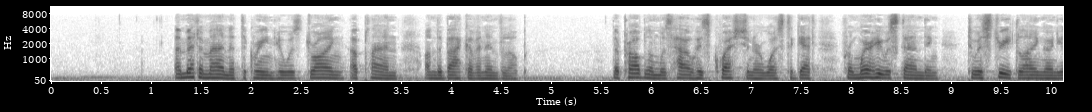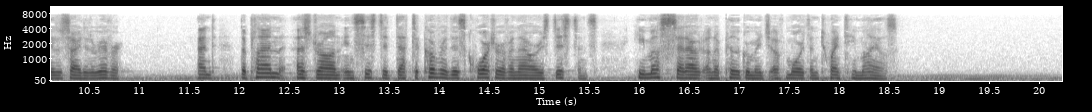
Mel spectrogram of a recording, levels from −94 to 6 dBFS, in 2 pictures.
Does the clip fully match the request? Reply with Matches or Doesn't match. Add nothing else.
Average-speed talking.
Doesn't match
